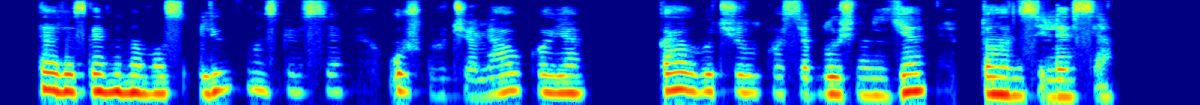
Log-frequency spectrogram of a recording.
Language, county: Lithuanian, Utena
